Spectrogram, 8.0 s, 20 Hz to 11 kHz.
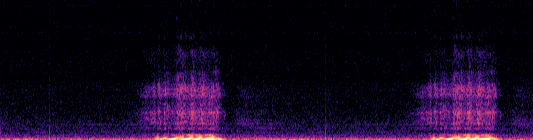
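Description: Two loud, low, rattling inhaled snores about four seconds apart over steady room hiss; ordinary snoring, roughly 14 breaths a minute.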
